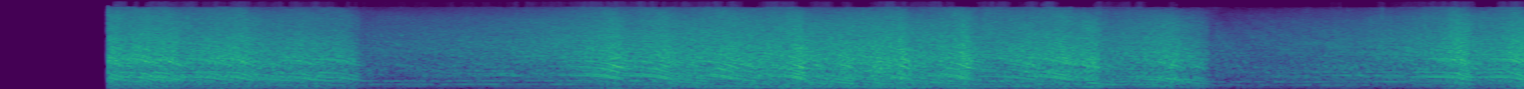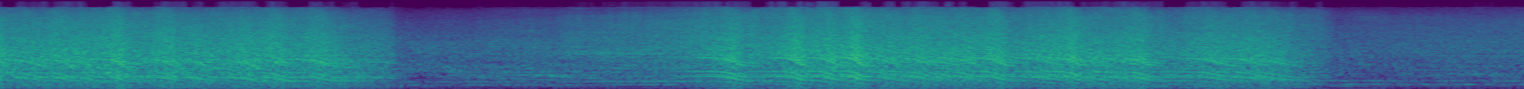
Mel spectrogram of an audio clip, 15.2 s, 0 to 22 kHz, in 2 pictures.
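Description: A field of 26 trucks roars off the start in an iRacing sim truck race at Dover, with loud, continuous engine drone and repeated rising revs and gear shifts, and no voices.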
